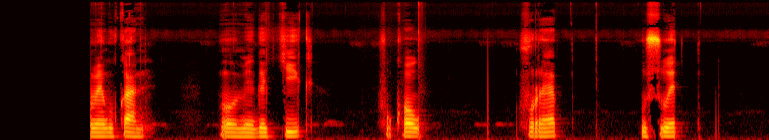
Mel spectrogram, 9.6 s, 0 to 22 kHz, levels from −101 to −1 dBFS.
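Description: A speech recording with a cut-off start: the first 1.13 s is pure digital silence, and at 1.13 s the sound appears already in progress, with no natural attack or fade-in. The capture or stream evidently began late, joining the speech partway through. Unlike a noise gate opening or a slow fade-in, the level is already at full strength on its first sample, so the beginning of that sound is missing.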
